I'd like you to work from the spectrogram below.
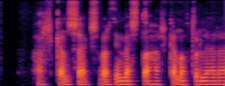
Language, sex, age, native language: Icelandic, male, 20-29, Icelandic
